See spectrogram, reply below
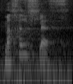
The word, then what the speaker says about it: Machynlleth: Machynlleth.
